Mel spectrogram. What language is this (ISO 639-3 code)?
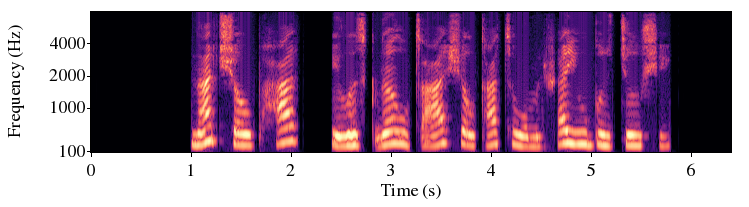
abk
